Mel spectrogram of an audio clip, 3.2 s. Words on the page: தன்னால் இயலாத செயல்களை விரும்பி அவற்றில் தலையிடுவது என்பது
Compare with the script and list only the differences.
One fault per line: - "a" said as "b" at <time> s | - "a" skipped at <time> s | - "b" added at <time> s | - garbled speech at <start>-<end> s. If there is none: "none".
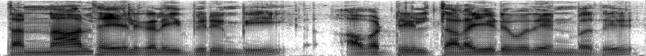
- "இயலாத" skipped at 0.5 s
